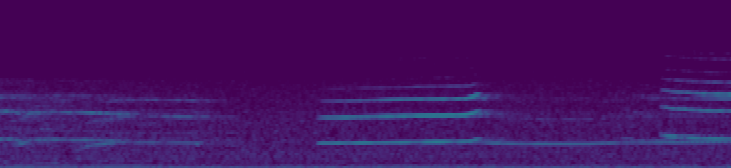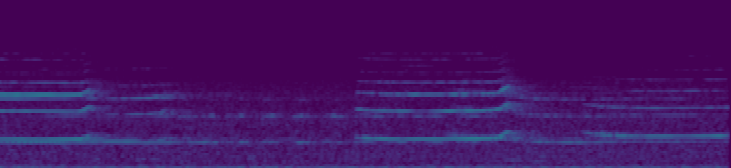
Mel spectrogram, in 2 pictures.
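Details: Indri song recorded in Madagascar by a passive acoustic monitoring array: long wailing, siren-like notes holding steady, then sliding and swelling in loud bursts.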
